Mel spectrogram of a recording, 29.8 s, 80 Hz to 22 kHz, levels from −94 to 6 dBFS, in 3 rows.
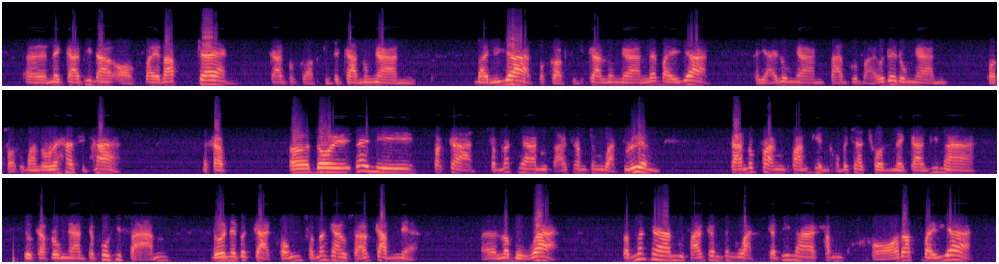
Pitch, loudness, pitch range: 155 Hz, -23 LUFS, 140-185 Hz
